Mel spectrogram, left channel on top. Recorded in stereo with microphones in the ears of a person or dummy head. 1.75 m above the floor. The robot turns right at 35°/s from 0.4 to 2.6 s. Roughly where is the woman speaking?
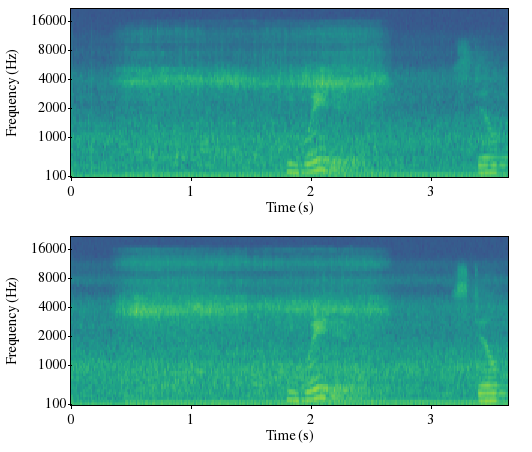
Centre.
